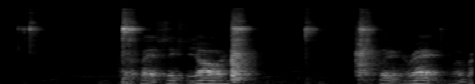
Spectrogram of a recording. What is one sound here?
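Casino chips clink as they are placed on a felt table.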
